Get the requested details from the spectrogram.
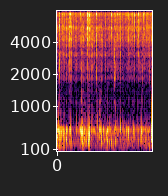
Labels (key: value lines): label: biophony
recorder: HydroMoth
